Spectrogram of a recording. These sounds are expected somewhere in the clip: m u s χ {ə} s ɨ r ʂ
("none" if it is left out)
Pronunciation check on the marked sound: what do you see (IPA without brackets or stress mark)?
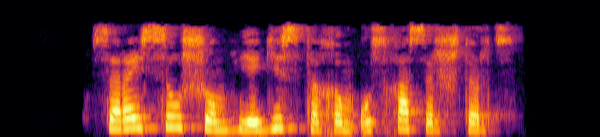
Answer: a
